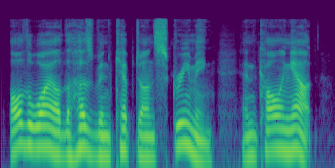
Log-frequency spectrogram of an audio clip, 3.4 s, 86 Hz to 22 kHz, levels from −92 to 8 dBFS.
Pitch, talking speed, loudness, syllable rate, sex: 140 Hz, 195 wpm, -16 LUFS, 5.5 syllables/s, male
